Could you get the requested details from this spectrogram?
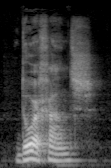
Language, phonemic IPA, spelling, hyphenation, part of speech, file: Dutch, /ˈdoːr.ɣaːns/, doorgaans, door‧gaans, adverb, Nl-doorgaans.ogg
- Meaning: generally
